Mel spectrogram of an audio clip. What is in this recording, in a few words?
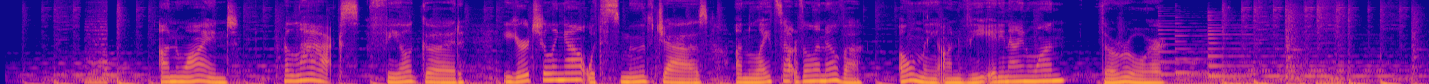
Station Imaging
